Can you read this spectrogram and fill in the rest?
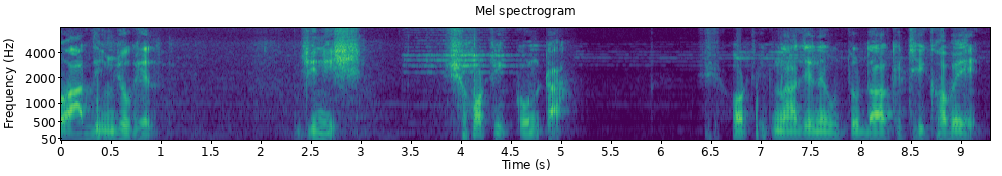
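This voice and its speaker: A man's voice: medium pitch, darkish tone. A man with a Bangladeshi accent voicing a polite, hesitant cartoon quiz contestant who puzzles things out aloud. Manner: deferential, musing, hesitant. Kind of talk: cartoon comedy dialogue.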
